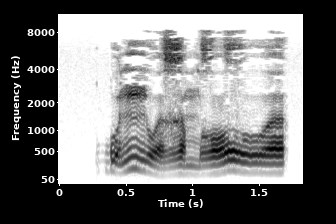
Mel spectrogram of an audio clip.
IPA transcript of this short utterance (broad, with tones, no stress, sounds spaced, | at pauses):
ɓ ṵ˧˥ n ɲ u˧˩ ə̯ ɣ ə˨˩ m ɣ o˨˦ ɣ u˧ ə̯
